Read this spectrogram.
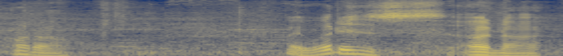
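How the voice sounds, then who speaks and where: An enthusiastic hobbyist, medium-pitched with lively intonation and a slow pace, narrates an off-the-cuff tour of a big hardware store for his video. He's an amateur video maker, and background noise plus store music can be heard.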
